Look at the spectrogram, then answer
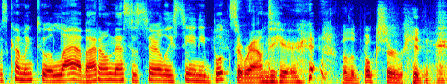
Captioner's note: chuckles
